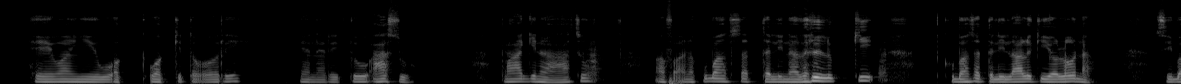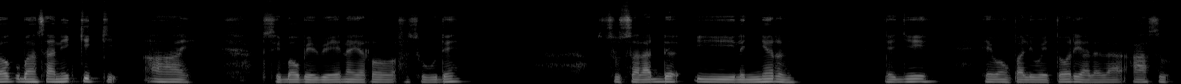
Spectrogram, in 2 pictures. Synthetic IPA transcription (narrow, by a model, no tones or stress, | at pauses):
hewaŋiwakːit̪o̰ʔɾi | janaɾit̪uʔasu | maɡinaasu | a̰fa̰ʔnakubaŋsat̪əlinaləlːukːi | kubaŋs̬at̪əlilaluk̬ijolona | sibauk̬ubaŋsanikːikːi | ai | sibaubebenajaroasude | susaladəʔiləɲːəɾəŋ | d͡ʒad͡ʒihewaŋpaliwet̪oɾiadalaasu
